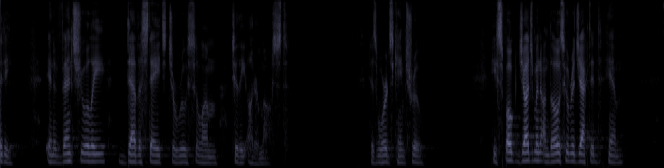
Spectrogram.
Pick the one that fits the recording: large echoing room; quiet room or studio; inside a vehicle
large echoing room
